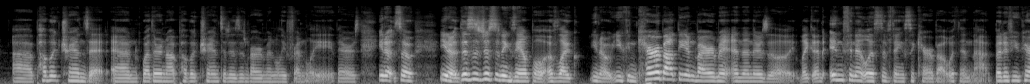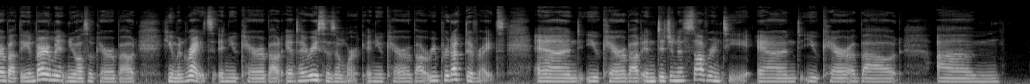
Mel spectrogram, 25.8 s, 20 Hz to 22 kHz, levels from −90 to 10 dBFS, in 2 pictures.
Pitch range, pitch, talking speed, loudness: 160-200 Hz, 170 Hz, 195 wpm, -20 LUFS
